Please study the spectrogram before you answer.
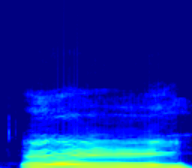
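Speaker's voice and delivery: high goofy dino voice; stegosaurus voice. Pretend. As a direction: voice a silly little dinosaur. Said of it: "here's my, uh, stegosaurus".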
